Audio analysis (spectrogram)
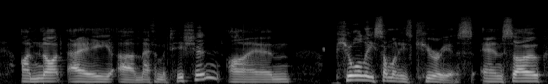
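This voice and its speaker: Against a quiet background, a man with an Australian accent talks at a fairly high pitch with very wide pitch swings. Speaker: musician and live stream host. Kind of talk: live stream tutorial. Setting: home studio, live stream. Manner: fast.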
